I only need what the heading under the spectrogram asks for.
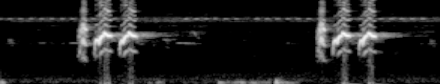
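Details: Calling sooty-headed bulbul, a sound used to draw rivals and wild birds: two bright, liquid three-note phrases about one and a half seconds apart, each note sliding up then down.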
